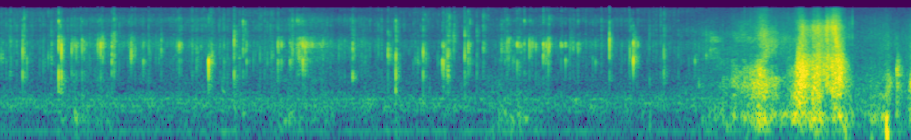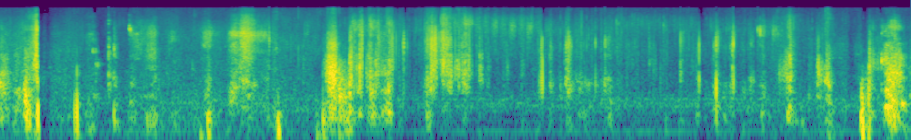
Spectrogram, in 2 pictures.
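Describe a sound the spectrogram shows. Fingers rub and rustle through hair close up.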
